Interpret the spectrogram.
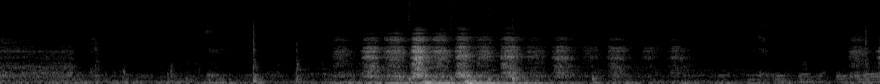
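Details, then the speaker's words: Cheyne-Stokes respiration, attributed to cardiac damage: breaths gradually increase then gradually decrease, with a period of apnea before and after, giving a waxing-waning pattern. "Sin embargo, el patrón de Cheyne-Stokes es un aumento gradual seguido de una disminución gradual, y así es como se"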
